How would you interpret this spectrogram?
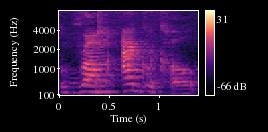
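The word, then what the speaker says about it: rhum agricole: It's actually called rum agricole, and that is spelled R-H-U-M, agricole, which is A-G-R-I-C-O-L-E.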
